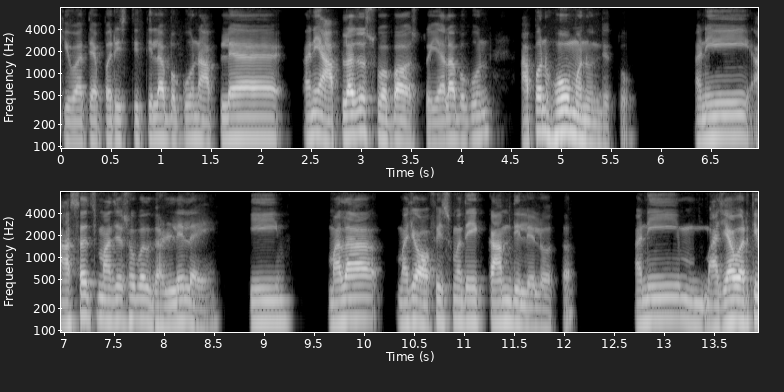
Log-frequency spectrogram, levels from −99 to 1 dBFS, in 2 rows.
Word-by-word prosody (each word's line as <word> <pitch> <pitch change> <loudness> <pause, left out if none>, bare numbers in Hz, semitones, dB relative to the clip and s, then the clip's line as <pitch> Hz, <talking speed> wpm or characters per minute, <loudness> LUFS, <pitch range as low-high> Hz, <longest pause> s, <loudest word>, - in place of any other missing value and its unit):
किंवा 110 -1 -3
त्या 115 - -2
परिस्थितीला 115 +2 -2
बघून 120 +1 -4
आपल्या 120 +3 +1 0.7
आणि 140 +2 +1
आपला 130 +2 +5
जो 155 +2 +2
स्वभाव 120 -6 +2
असतो 105 +2 -11
याला 115 +3 +1
बघून 125 +3 -5 0.4
आपण 155 +7 +2
हो 145 +2 +6
म्हणून 115 -8 +1
देतो 95 -1 -13 0.6
आणि 130 +2 0 0.2
असंच 150 +4 -1
माझ्यासोबत 135 -1 -1
घडलेलंय, 115 -2 -1
की 125 +1 -5 0.5
मला 125 +3 +3 0.4
माझ्या 120 +2 +1
ऑफिसमध्ये 125 +2 0
एक 125 0 -7
काम 120 +1 +3
दिलेलं 110 -4 -2
होतं 95 - -10 0.7
आणि 135 +2 -1 0.3
माझ्यावरती 125 +4 +4
125 Hz, 130 wpm, -24 LUFS, 115-130 Hz, 0.7 s, हो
